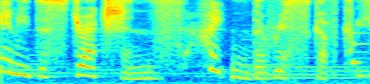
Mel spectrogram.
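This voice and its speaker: A woman puts on a cartoonish character voice, fairly high in pitch. She keeps a moderate pace over clear background noise. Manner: firm.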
